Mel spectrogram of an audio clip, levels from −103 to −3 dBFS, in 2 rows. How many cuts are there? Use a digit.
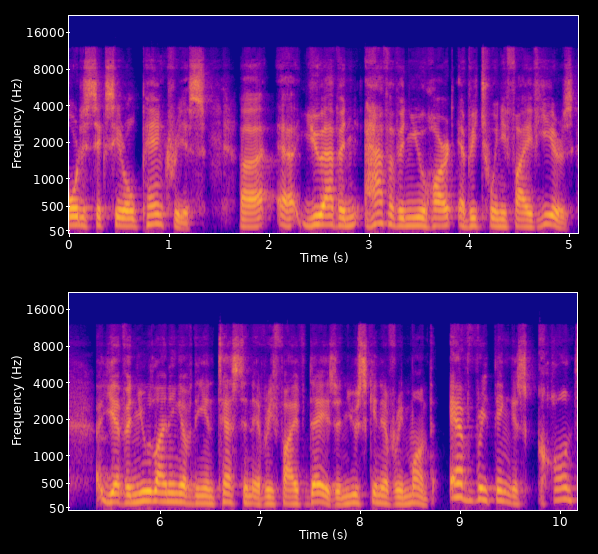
2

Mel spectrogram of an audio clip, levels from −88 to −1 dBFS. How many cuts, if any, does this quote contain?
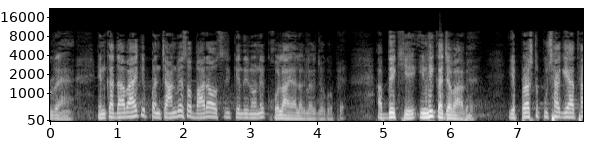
0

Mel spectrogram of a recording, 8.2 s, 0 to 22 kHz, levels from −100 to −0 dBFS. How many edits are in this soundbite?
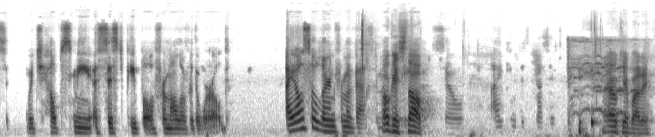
0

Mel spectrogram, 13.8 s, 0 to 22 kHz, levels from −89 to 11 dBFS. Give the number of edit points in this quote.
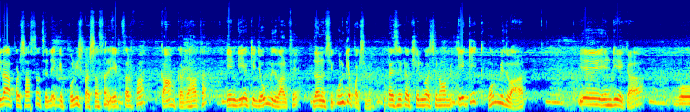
1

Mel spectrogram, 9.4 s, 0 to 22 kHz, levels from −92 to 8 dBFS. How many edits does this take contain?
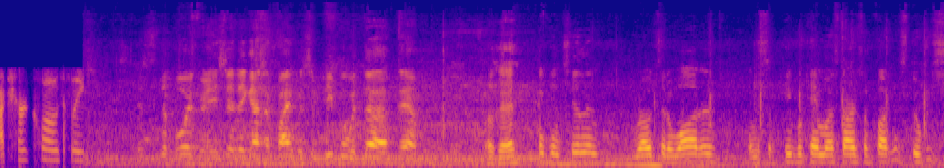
2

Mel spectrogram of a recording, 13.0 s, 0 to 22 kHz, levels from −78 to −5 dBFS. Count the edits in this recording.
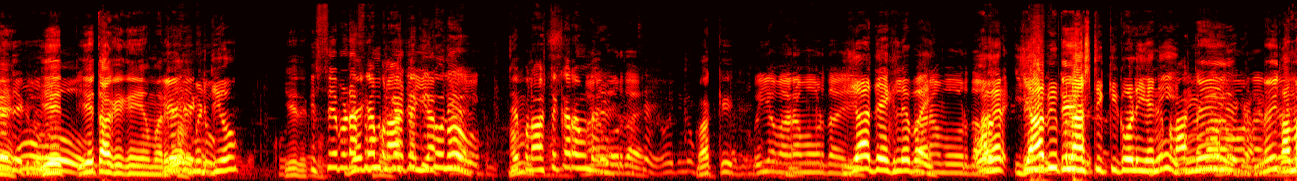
0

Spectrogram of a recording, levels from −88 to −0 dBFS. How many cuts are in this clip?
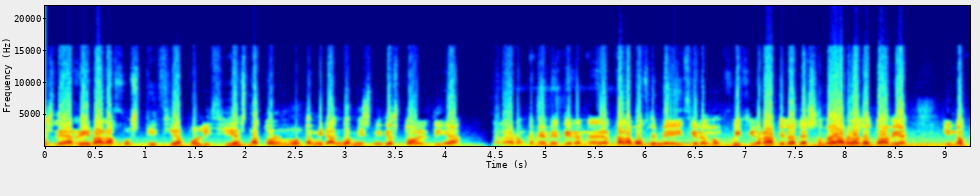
1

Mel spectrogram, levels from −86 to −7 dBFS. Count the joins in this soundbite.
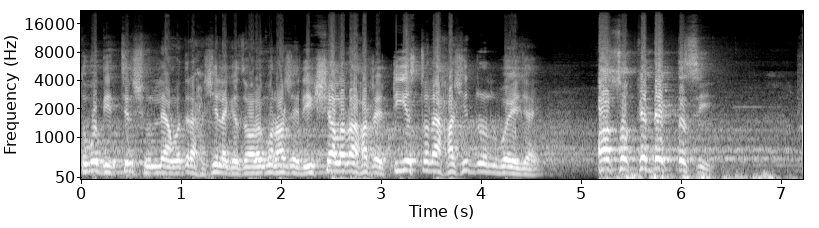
1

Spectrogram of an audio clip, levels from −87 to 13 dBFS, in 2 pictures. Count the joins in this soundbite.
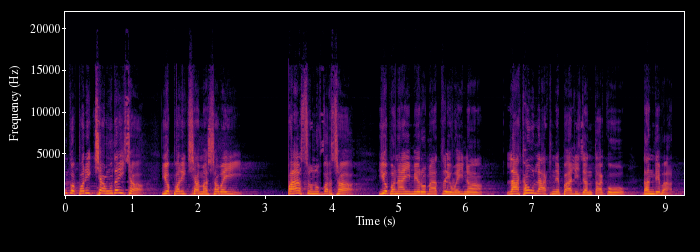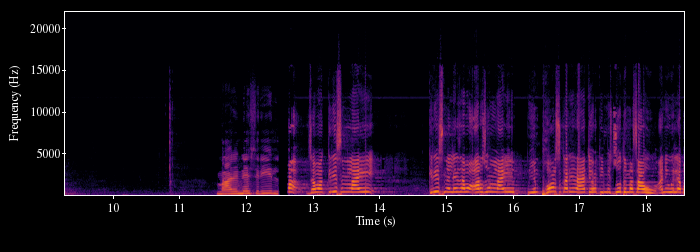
1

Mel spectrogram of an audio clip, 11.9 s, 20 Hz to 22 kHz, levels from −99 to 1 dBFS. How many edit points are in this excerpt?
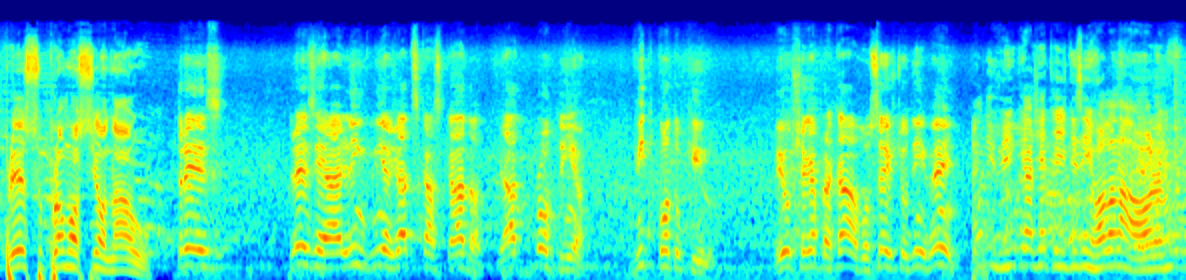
2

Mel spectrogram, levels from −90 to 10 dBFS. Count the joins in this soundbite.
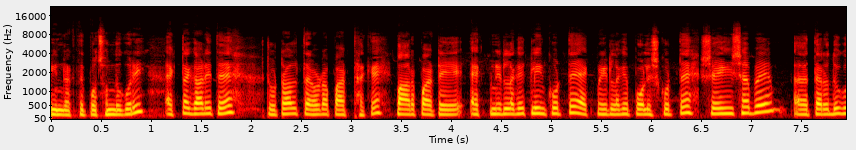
1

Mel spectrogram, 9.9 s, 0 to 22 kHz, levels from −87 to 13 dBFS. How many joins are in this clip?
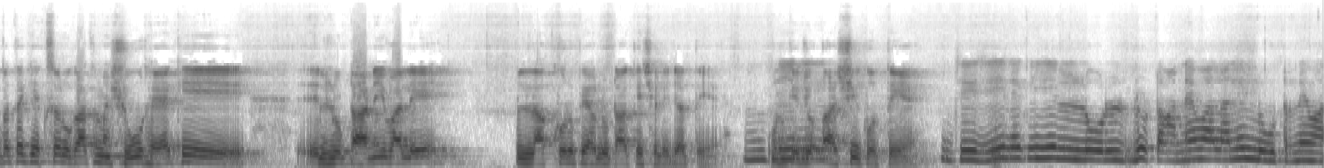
0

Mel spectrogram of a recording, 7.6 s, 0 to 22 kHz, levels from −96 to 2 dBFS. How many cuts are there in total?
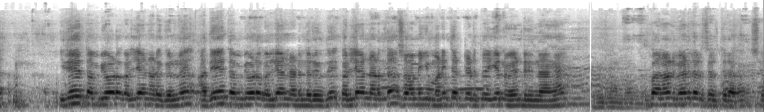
0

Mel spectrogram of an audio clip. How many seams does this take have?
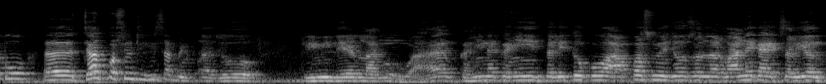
1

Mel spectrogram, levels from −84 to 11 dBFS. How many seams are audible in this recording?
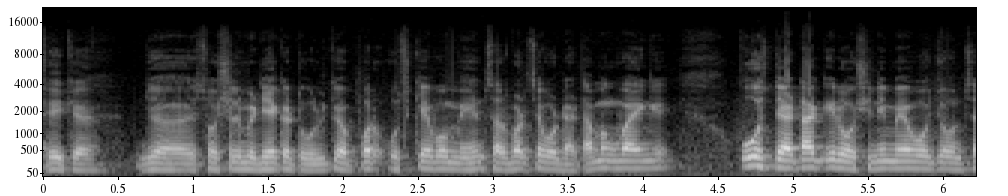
0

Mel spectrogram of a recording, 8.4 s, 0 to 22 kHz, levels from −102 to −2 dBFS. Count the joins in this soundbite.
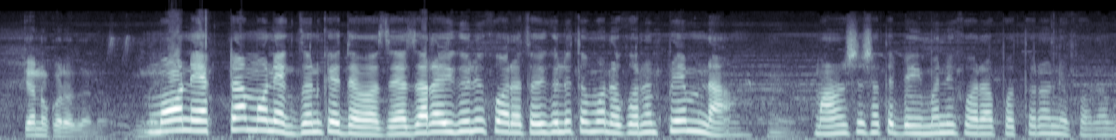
0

